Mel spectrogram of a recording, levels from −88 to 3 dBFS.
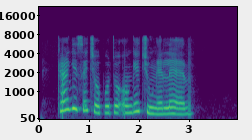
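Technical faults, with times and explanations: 0.45 s, 1.69–1.71 s and 2.98–3.02 s, repeated buffer: three brief glitches, each a short buzzy stutter with a hard click at every join, longer each time. The same tiny slice plays again once, then twice, then four times. The repeat length fits a 10 ms buffer. When fresh audio arrived late, the device replayed its last buffer, and the speech that should have filled that gap was lost, roughly 40 ms in the last event. The mSBC headset path leaves nothing above 7.7 kHz throughout.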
